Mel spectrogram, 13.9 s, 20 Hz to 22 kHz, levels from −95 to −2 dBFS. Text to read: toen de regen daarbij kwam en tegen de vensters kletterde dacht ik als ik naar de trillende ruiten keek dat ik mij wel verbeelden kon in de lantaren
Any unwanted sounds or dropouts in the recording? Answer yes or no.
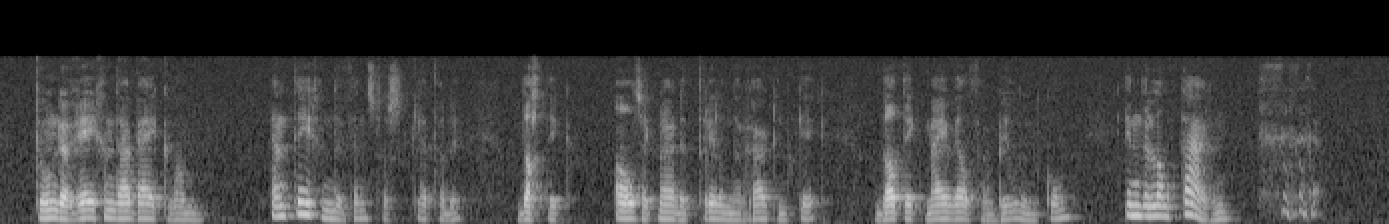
yes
